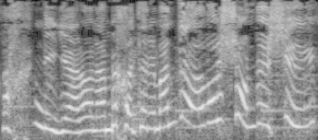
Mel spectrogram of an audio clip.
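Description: An actress dubbing a worried, gentle young wife who frets over a family quarrel. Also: female voice, very high voice, big pitch swings, soft background music, heavily acted. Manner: worried, fretful. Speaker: wife and daughter-in-law. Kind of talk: dubbed TV drama acting.

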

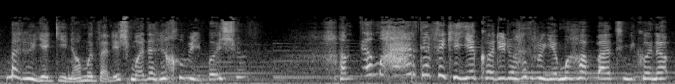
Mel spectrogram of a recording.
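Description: A woman voicing a worried aging mother in a dubbed TV drama, soft-spoken and tender. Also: sits high, very animated, music in the background. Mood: tearful.

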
